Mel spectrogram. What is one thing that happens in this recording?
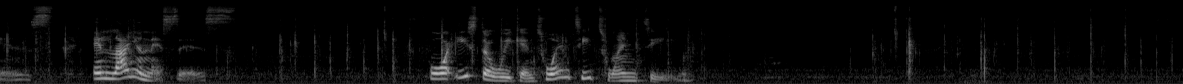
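Playing cards riffle and tap softly as they are shuffled.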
